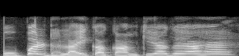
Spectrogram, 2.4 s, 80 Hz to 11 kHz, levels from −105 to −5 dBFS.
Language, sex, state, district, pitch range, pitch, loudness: Hindi, female, Jharkhand, Deoghar, 275-320 Hz, 310 Hz, -15 LUFS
